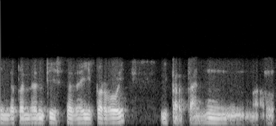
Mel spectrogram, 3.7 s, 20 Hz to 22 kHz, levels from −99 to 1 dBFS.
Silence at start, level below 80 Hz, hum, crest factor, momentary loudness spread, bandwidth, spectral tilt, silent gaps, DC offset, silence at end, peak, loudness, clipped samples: 0 s; -56 dBFS; none; 16 dB; 10 LU; 4 kHz; -11.5 dB/octave; none; under 0.1%; 0.05 s; -4 dBFS; -20 LUFS; under 0.1%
